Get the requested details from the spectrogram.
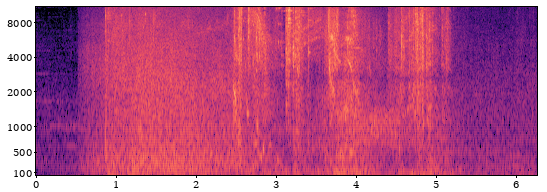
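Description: Wind rushes past during a freefall.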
